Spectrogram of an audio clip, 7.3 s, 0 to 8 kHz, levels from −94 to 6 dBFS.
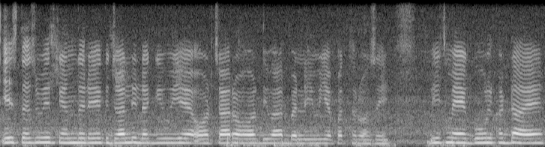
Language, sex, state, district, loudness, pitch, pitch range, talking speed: Hindi, female, Rajasthan, Bikaner, -14 LUFS, 240 Hz, 225-250 Hz, 190 wpm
